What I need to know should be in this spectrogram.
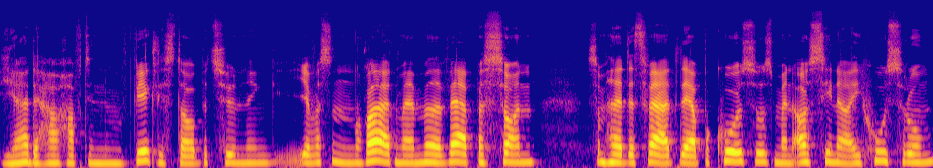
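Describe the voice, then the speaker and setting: A woman speaks at a very slow pace. Her intonation is monotone and flat. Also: medium pitch for a woman. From rural Romania. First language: Romanian (speaking Danish). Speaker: volunteer storyteller on loneliness. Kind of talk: personal testimony interview. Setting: sofa at a volunteer centre.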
